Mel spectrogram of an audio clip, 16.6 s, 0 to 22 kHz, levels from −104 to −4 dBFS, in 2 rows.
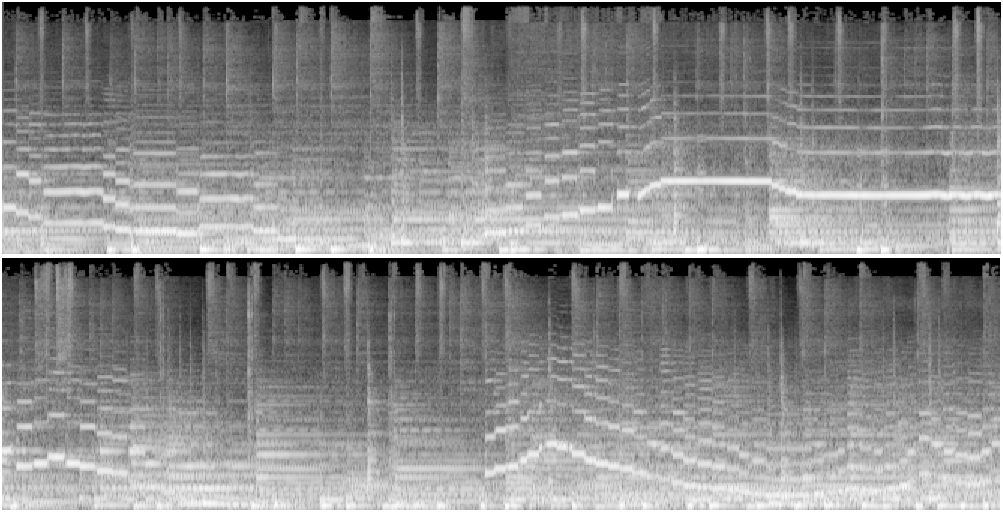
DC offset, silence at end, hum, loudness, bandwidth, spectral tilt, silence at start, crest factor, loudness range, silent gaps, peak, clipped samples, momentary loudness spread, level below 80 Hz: under 0.1%; 0 s; none; -12 LUFS; over 20 kHz; -7.5 dB/octave; 0 s; 10 dB; 2 LU; none; -2 dBFS; under 0.1%; 4 LU; -20 dBFS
